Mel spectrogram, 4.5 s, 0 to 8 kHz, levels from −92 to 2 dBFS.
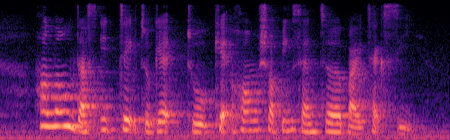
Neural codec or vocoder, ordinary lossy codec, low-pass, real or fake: none; none; 7.2 kHz; real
